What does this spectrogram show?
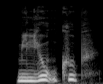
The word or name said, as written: millionkup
